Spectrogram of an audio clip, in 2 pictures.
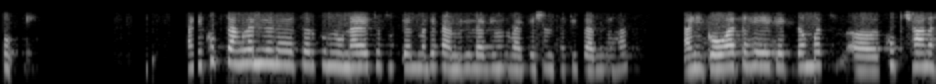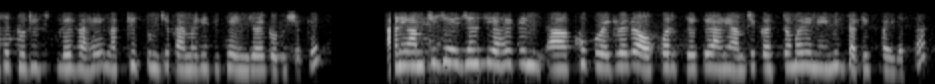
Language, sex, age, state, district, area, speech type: Marathi, female, 30-45, Maharashtra, Buldhana, urban, conversation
